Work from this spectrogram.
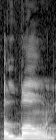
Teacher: the second syllable is the one that's accented because your chin went down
